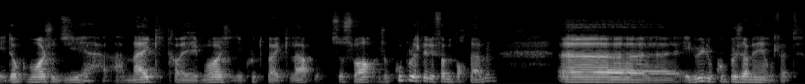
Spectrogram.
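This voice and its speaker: At a moderate pace, a plain, everyday voice speaks with ordinary pitch variation and big swings in loudness. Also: man, medium pitch for a man. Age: 50s. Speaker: business owner, film studio founder. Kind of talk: interview.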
